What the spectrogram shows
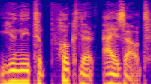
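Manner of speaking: put-on strong Persian accent. Speaker quotes their father's advice about the coaches, heavy Persian accent. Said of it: "he had like real heavy accent".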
